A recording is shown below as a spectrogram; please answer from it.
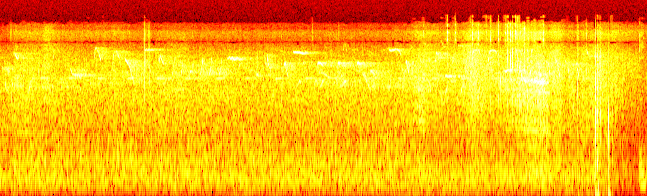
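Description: Steady outdoor background noise with small birds chirping faintly, short high calls scattered throughout.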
